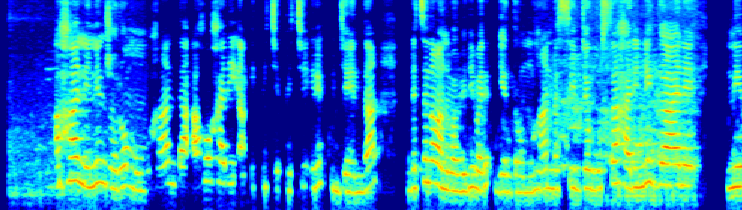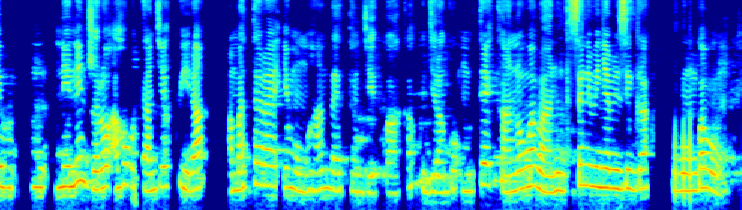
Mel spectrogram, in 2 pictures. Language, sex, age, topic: Kinyarwanda, female, 36-49, government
